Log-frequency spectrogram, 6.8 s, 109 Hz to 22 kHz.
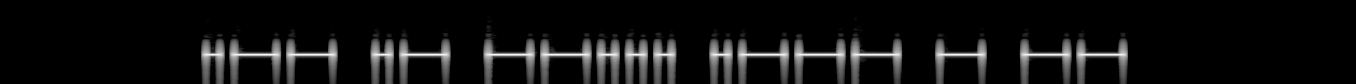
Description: Morse code, heard as a keyed tone, about 17 wpm, 700 Hz. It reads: WA7JTM
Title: NA SOTA Chaser Callsigns 17wpm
